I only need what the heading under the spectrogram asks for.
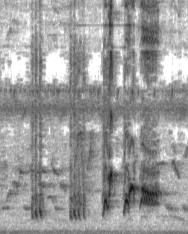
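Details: White-rumped shama singing loudly with many voices: two short harsh rattling bursts, then a quick set of squeaky, rising notes and a rich warbled phrase, over a faint steady background hiss.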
